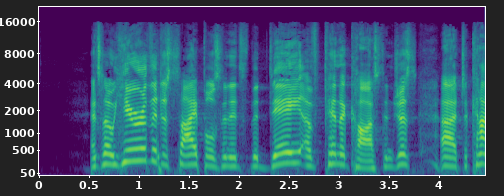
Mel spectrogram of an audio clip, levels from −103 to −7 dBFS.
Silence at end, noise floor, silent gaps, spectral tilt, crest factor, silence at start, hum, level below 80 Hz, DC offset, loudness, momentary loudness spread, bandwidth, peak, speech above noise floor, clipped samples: 0 s; -80 dBFS; none; -1.5 dB/octave; 20 dB; 0.5 s; none; -70 dBFS; under 0.1%; -25 LUFS; 8 LU; 16 kHz; -6 dBFS; 54 dB; under 0.1%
